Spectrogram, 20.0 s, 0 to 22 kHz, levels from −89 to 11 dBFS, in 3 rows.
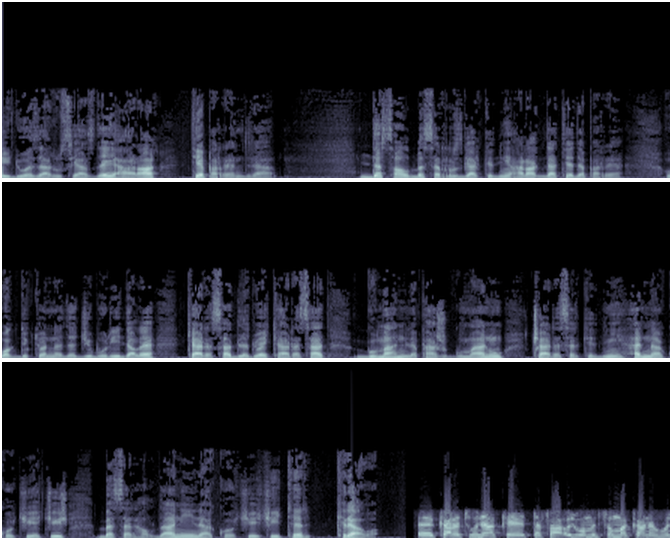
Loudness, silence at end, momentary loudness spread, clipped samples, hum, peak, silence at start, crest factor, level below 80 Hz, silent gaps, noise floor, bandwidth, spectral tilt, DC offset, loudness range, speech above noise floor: -22 LUFS; 0 s; 12 LU; under 0.1%; none; 0 dBFS; 0 s; 22 dB; -52 dBFS; none; -48 dBFS; 11.5 kHz; -6 dB/octave; under 0.1%; 5 LU; 26 dB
